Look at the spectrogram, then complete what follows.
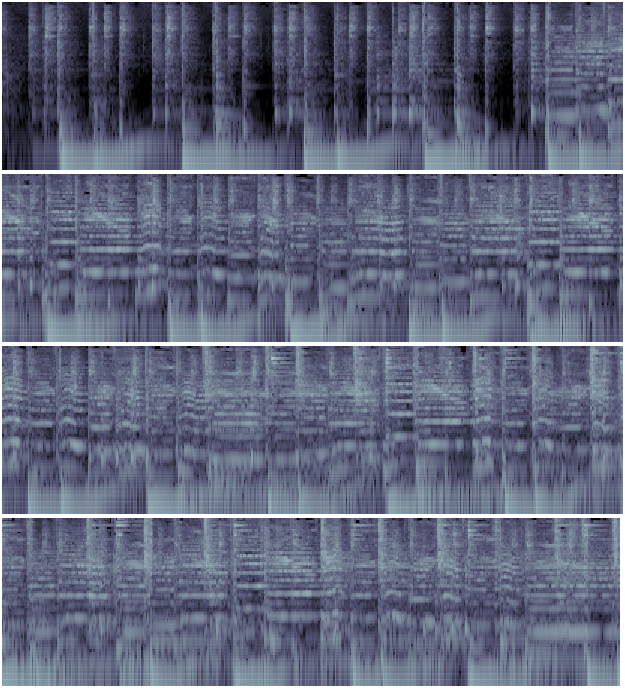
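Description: A lively frevo song plays loudly, opening with a few sharp percussive hits before the full band joins with a driving, steady bass pulse and bright clanking percussion like a cowbell.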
